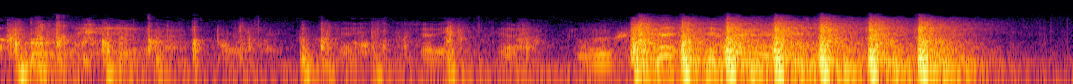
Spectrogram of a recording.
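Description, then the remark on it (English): Loud, rapid pounding on a house door at night by men who came on horseback in the Reconstruction era, a run of about eight heavy knocks, preceded by muffled voices and clatter. “And they would come on horseback and knock on the doors at night.”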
